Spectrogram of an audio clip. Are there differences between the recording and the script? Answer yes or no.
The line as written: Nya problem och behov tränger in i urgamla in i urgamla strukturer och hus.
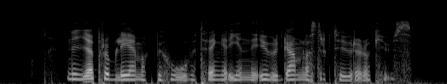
yes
